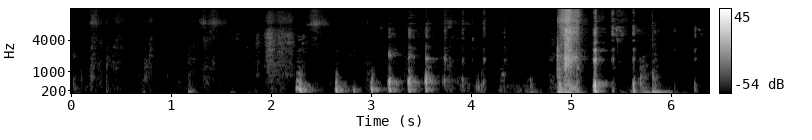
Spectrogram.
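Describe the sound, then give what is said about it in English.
A dog pants and whimpers in a quiet series of short breathy puffs and small whines, with a louder huffing burst near the end. “What's up, dog? Dog? There you go. See? That's my dog.”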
